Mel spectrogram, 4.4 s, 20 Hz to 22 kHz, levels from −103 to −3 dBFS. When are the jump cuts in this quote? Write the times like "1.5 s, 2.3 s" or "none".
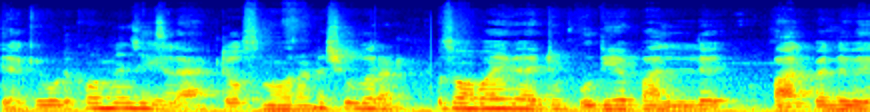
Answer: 0.8 s, 2.1 s

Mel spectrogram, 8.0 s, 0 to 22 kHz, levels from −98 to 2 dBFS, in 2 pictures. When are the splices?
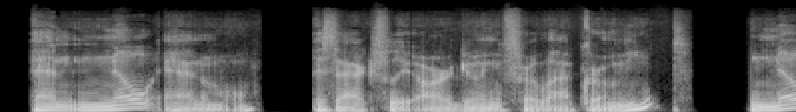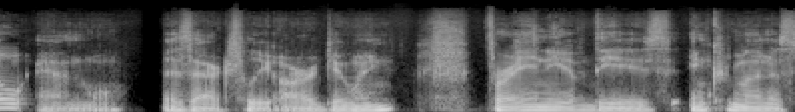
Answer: none

